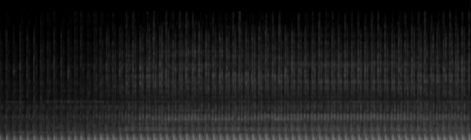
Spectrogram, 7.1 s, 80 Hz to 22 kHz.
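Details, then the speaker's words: Spark SP250 motorcycle with 166FMM Loncin RE250 single-cylinder engine, just after valve clearance adjustment (0.05/0.06 feeler gauges): crisp, even thumping with no ticking or clatter. Normal idle. "Все зібрав, все працює. Клапани з поршнем не зустрілись. Я считаю, це успех."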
